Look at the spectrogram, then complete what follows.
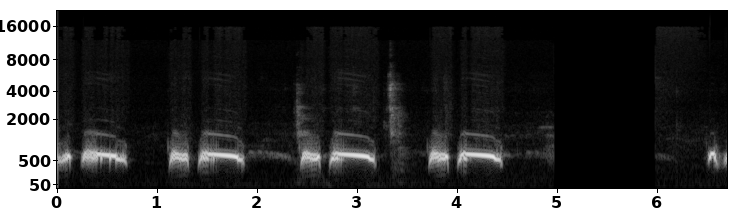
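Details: Female spotted dove used as a decoy, calling to lure males in a one-ending call style: low mellow coos in pairs, a short hoot then a longer burry coo sliding down, repeated about every second and a half, no other sounds.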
